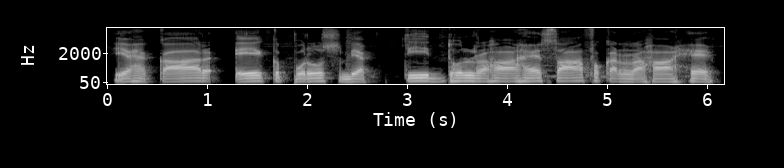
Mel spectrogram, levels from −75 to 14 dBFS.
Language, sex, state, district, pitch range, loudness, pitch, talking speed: Hindi, male, Madhya Pradesh, Bhopal, 100-115 Hz, -15 LUFS, 110 Hz, 125 wpm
